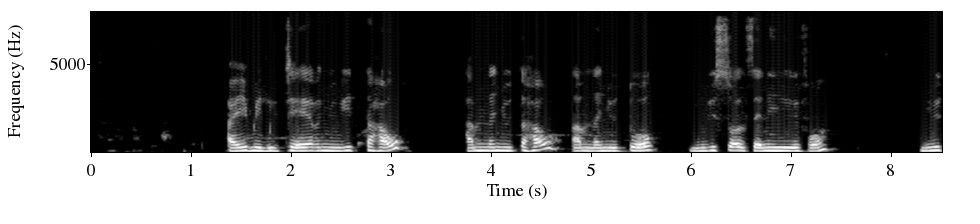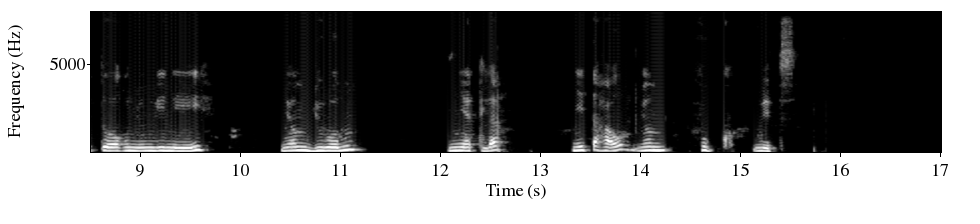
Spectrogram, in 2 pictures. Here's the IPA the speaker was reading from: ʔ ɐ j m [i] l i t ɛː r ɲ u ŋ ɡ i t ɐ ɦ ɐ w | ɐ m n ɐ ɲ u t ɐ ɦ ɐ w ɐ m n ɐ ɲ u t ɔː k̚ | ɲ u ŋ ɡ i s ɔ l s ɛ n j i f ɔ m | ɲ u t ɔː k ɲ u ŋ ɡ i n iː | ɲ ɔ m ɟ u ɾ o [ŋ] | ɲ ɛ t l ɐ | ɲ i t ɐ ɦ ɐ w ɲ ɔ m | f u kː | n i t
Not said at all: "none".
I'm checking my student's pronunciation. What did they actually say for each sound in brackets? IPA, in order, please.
i, m

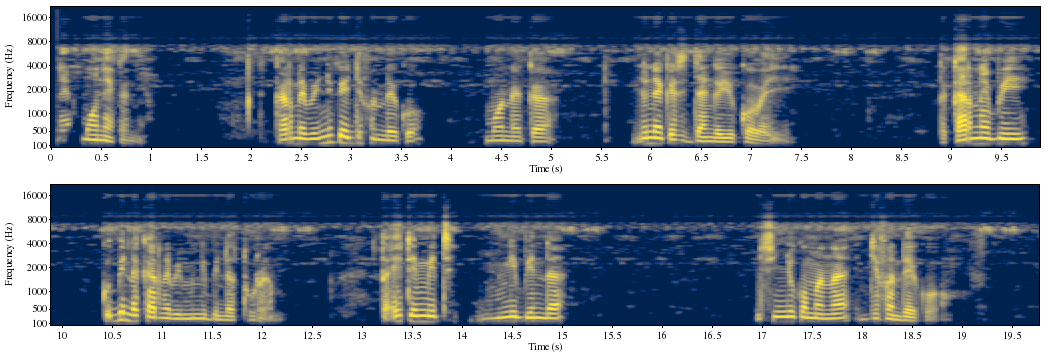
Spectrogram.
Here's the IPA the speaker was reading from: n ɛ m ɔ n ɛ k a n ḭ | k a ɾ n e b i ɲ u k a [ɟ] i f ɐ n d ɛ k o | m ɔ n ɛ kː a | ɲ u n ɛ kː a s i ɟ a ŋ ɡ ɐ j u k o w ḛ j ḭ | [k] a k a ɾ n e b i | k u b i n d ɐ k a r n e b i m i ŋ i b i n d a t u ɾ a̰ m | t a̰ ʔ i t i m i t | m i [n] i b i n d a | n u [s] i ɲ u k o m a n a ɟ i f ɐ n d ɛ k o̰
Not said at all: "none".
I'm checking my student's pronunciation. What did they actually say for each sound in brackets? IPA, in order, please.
ɟ, t, ŋ, s

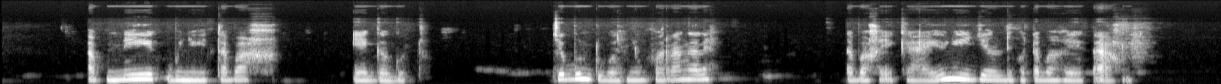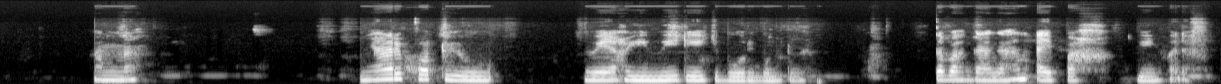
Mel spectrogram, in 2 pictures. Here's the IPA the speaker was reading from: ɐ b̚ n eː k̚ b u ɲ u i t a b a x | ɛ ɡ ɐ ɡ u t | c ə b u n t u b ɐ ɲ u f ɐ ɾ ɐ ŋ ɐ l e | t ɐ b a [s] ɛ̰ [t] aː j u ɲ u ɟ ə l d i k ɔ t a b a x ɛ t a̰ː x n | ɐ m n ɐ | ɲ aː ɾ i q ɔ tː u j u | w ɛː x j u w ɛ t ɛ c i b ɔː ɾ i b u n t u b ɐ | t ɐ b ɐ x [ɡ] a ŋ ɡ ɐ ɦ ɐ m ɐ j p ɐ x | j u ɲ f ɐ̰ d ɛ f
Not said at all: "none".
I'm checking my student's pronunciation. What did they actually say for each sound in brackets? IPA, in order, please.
x, k, ɡ

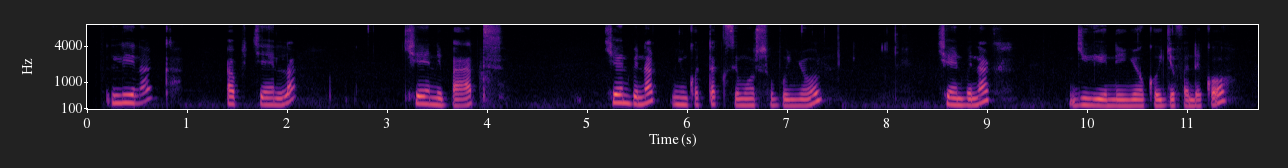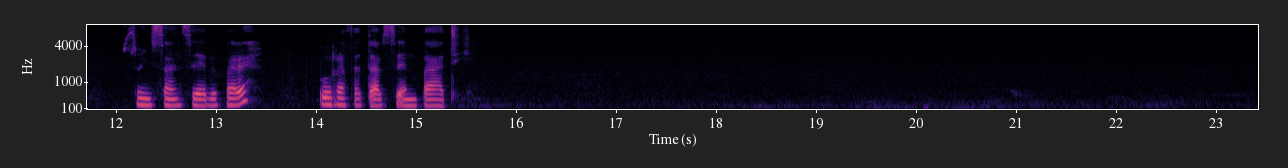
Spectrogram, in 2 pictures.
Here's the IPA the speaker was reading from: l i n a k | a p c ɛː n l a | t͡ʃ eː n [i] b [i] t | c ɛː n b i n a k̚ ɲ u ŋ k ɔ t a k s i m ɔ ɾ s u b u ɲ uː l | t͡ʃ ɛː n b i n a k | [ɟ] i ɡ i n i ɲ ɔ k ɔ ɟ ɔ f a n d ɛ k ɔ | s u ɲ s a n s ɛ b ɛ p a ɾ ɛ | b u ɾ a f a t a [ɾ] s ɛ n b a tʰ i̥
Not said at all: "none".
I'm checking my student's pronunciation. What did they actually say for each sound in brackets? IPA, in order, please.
i, a, ɟ, l

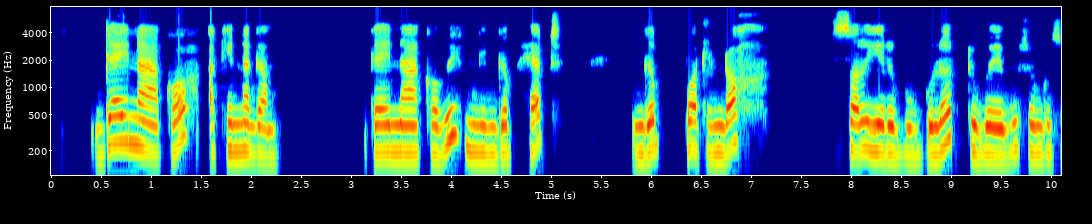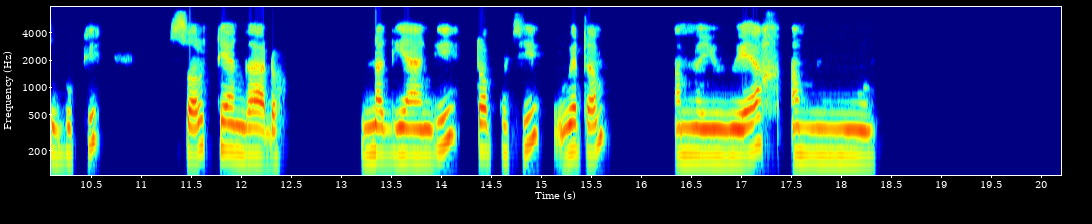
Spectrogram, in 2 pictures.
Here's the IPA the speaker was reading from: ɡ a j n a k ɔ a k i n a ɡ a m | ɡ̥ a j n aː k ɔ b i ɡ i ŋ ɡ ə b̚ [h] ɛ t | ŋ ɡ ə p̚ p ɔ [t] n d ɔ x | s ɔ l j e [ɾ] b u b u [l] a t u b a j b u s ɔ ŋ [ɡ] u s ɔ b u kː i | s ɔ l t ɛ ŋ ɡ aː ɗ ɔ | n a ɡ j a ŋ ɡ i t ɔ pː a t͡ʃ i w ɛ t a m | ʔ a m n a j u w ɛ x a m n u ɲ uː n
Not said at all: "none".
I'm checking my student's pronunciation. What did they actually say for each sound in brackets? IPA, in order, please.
h, t, ɾ, l, ɡ

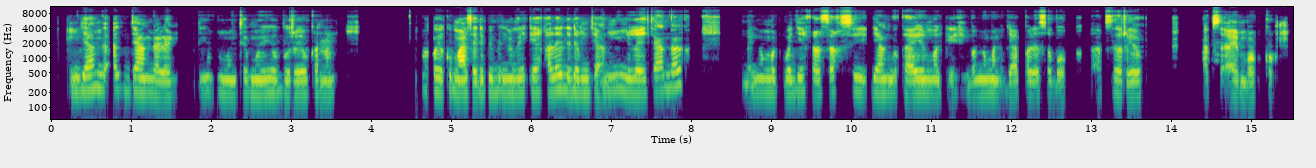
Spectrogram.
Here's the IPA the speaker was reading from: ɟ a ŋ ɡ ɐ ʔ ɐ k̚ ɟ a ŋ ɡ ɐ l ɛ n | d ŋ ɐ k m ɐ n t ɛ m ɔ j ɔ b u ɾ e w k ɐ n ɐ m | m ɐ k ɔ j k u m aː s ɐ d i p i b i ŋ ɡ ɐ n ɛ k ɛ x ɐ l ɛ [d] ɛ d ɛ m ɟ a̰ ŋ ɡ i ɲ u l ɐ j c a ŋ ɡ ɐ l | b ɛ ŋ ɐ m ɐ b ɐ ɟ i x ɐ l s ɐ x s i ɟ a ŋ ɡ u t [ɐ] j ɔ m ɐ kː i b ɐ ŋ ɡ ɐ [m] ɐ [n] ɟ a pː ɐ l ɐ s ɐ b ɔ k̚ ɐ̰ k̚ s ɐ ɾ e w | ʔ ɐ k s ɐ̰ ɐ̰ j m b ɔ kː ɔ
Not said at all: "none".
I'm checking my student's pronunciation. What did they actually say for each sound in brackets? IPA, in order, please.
d, a, m, n

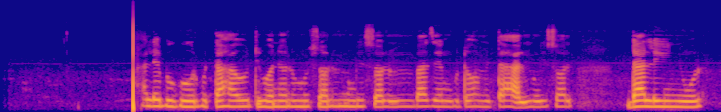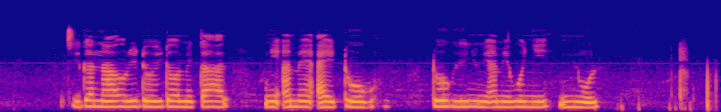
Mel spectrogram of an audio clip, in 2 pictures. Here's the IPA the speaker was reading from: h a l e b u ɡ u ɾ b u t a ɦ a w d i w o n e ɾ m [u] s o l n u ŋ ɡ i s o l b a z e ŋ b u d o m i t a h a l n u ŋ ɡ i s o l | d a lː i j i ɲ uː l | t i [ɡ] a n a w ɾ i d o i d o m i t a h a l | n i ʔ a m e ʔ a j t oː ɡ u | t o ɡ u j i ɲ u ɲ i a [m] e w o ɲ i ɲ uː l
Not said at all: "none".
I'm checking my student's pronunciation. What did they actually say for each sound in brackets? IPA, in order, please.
u, ɡ, m

